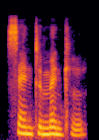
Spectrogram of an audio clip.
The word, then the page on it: sentimental: Indian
